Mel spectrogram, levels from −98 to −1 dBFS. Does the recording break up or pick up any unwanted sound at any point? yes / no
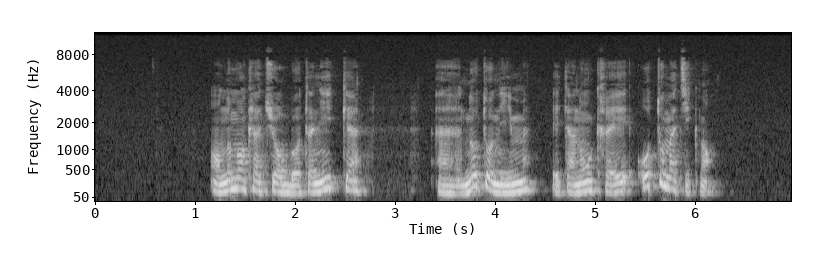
no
